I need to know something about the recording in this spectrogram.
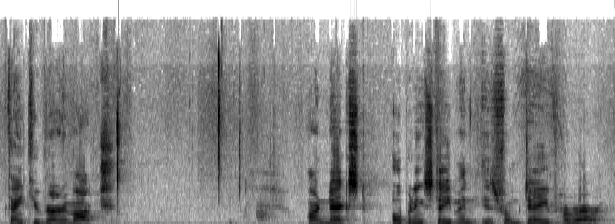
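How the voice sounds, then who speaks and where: Man, moderator, high voice, brisk polite handoffs, off mic. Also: a little hiss or hum. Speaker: debate moderator. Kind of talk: brief introductions.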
